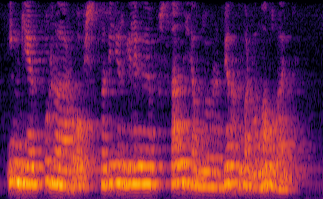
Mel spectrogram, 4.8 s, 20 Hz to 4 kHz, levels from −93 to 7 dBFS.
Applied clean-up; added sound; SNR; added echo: none; none; none; reverberation time 0.9 s.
